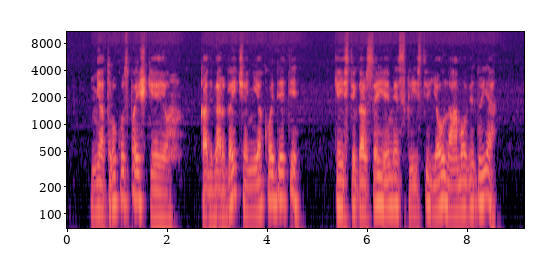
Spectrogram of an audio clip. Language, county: Lithuanian, Panevėžys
